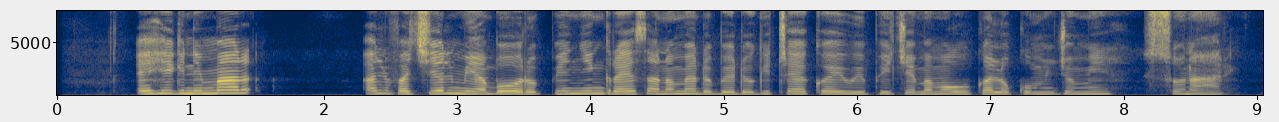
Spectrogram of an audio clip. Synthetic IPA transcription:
eɦiɡnimaɾ | a̰lfat͡ʃiɛlmɪaboɾopiɲɲiŋɡɾaɛsanɔmɛdobedoɡitɛkɔiwipit͡ʃemamaɡukalokwomd͡ʒomi | sɔnaɾi

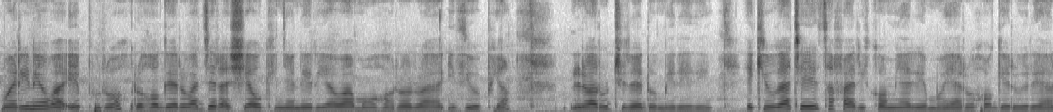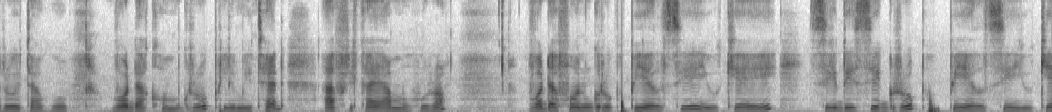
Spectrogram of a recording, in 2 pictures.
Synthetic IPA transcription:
mweɾinewaʔepuɾoɾɔɦɔɡɛɾwad͡ʒeɾaʃiaokiɲaneɾiawamɔɦɔɾɔɾwaiθiopʰia | waɾutiɾɛdomeɾeɾi | ekiuɡatesafaɾikʰɔmjaɾemɔjaɾohɔɡeɾweɾeaɾotaɡo | vɔdakʰɔmɡɾuplimitʰɛd | afɾikajamohuɾɔ | vɔdafɔnɡɾupːiɛlsijukʰe | sidisiɡɾupːiɛlsijuke

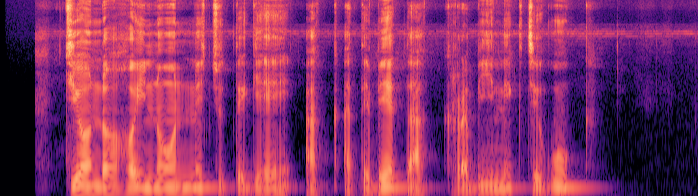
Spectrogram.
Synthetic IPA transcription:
t͡ʃiondɔɦojnonːet͡ʃut̪eɡea̰ka̰t̪ɛbet̪a̰k̚ra̰binikt͡ʃeɡuk

